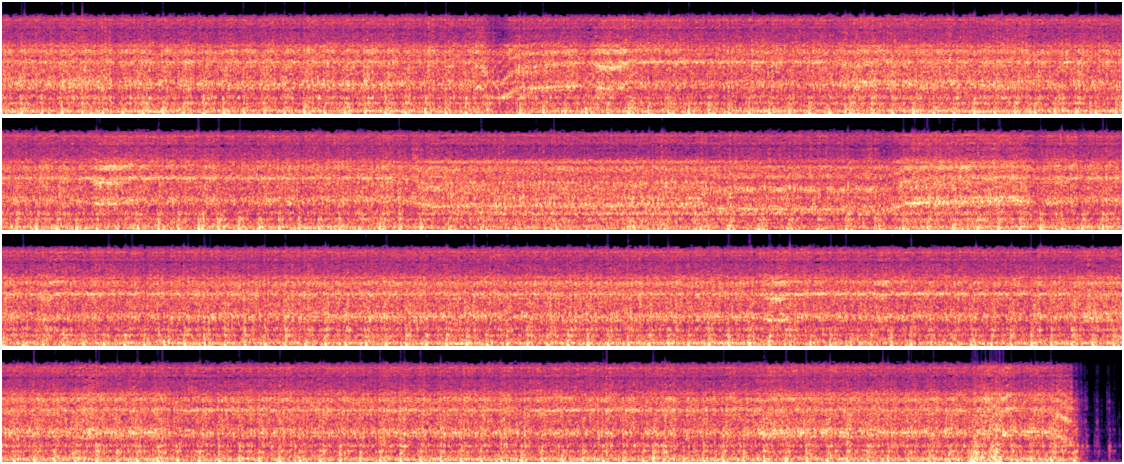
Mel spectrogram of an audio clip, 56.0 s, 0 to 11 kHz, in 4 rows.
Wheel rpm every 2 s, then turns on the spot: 230, 230, 220, 190, 230, 230, 230, 230, 230, 220, 160, 160, 170, 220, 230, 230, 230, 230, 230, 230, 230, 230, 230, 230, 230, 230, 230, 190.
none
